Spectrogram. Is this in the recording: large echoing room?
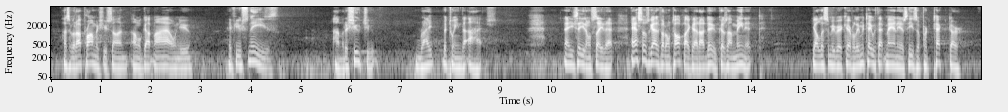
yes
